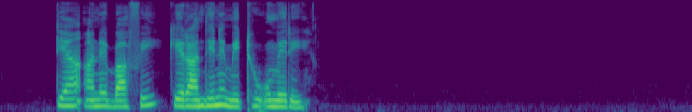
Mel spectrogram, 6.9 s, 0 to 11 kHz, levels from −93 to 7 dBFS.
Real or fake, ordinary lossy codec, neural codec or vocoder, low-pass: real; none; none; 9.9 kHz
